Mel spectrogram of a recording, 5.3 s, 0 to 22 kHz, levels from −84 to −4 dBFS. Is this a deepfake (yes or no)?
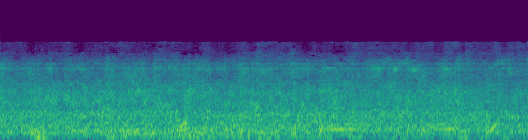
yes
